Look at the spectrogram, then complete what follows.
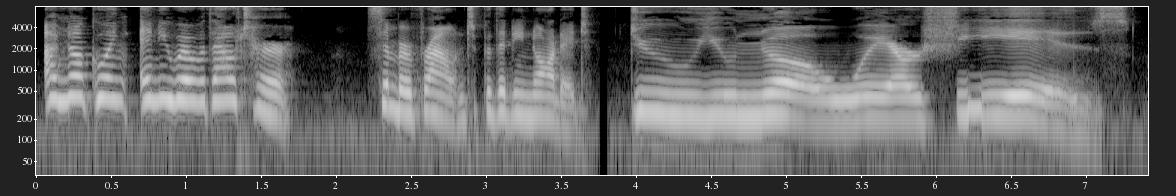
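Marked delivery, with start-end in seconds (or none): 0.0-1.7 insistent. A narrator's reading. Insisting on rescuing his friend. 3.9-7.3 very slow, drawn-out big-cat voice; giant cat. A narrator's reading. Giant cat's dialogue.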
